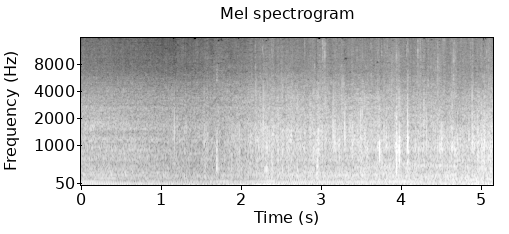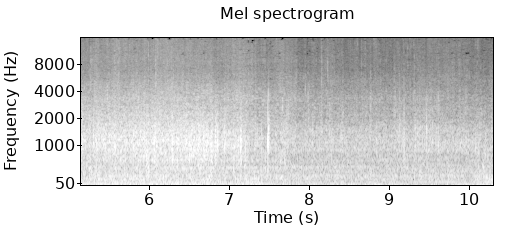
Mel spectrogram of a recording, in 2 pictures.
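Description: A car engine running with a steady low hum, its road noise swelling through the middle and easing toward the end, with a few light clicks a few seconds in.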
